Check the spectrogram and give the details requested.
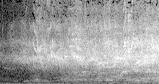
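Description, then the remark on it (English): A dense, continuous chorus of many caged birds chirping and twittering at once, bright and busy, growing slightly louder, with a low murmur of indistinct voices and activity underneath, at Pramuka Market, a large wildlife market on Java. “It is the largest wildlife market in Asia, possibly in the world, and it is crammed to the gills with caged birds.”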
